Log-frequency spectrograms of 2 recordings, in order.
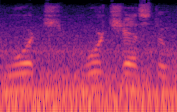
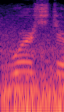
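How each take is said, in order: First: Every part of the word is sounded out fully. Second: The word is said in a short, clipped form. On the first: This is how the name is written. "but it's spelled like Worcester" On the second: This is how the name is actually pronounced. "It said like Worcester"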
